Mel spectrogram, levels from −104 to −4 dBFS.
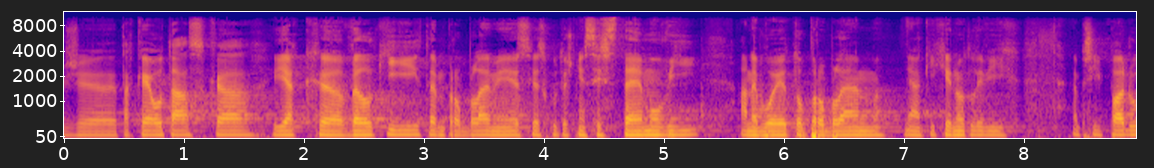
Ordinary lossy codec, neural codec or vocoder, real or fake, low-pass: AAC, 48 kbps; none; real; 9.9 kHz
